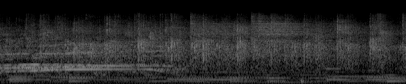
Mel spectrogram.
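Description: A church audience claps steadily for about four seconds for the speaker's wife, a dense wash of applause with no clear break, while sustained low keyboard or organ notes hum underneath.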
